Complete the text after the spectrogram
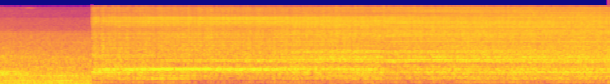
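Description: A band saw hums steadily as it runs.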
